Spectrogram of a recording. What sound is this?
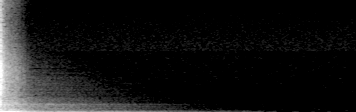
Hardcore Kick
A nice EQ'd Kick with some extra punch, good top end without sounding too clicky. Original format from bochelie. Edited with Audacity.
